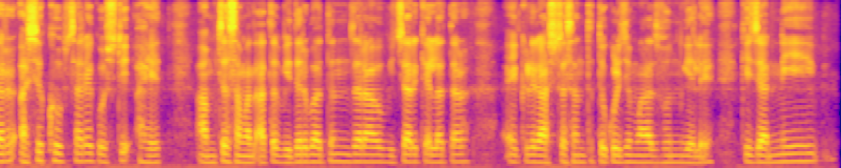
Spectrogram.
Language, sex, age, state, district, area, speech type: Marathi, male, 18-30, Maharashtra, Akola, rural, spontaneous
